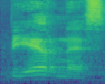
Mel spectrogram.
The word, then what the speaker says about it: viernes: Viernes. V-I-E-R-N-E-S. Viernes. Notice that the B, the letter B and the letter V make a similar sound. It's kind of in between of the two letters.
